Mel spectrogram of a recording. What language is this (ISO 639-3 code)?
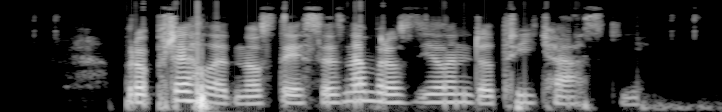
ces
